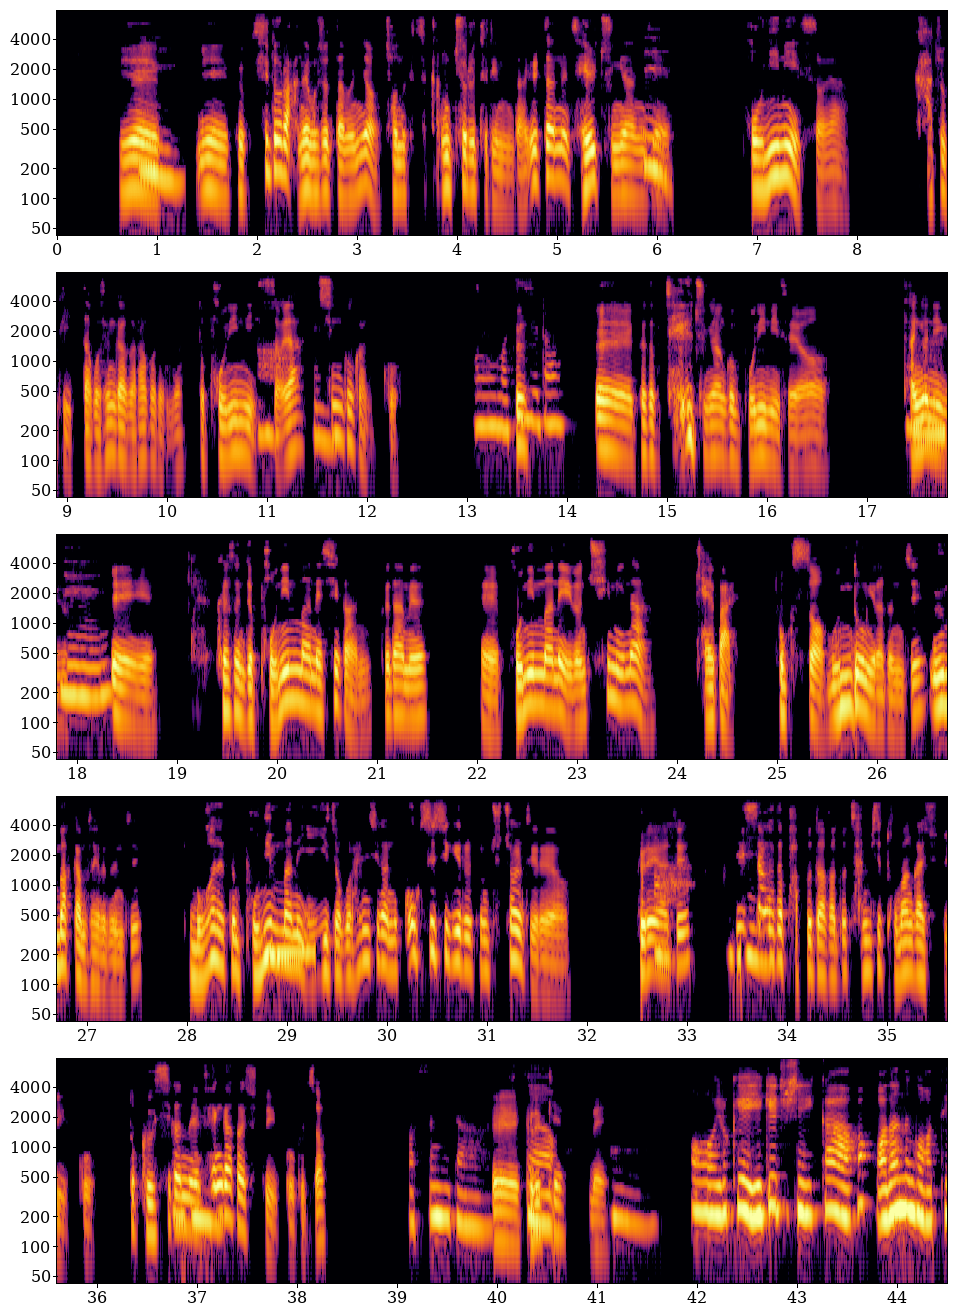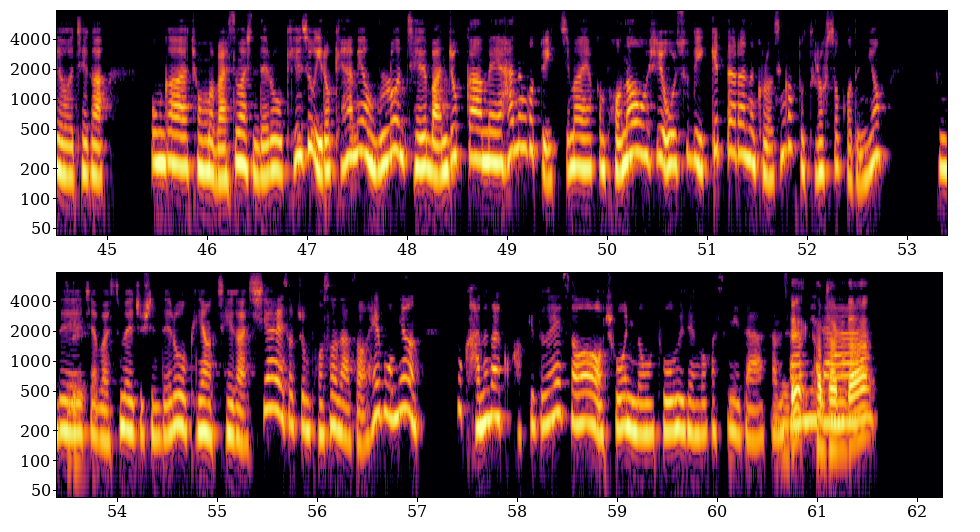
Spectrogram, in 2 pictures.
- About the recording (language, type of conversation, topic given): Korean, advice, 집에서 어떻게 하면 제대로 휴식을 취할 수 있을까요?
- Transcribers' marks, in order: other background noise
